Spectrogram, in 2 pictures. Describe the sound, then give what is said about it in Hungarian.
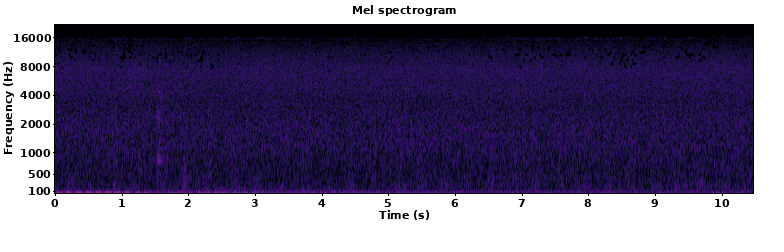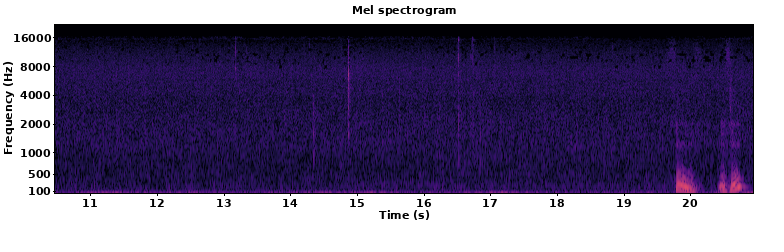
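Heavy rain falls as a faint, steady wash of hiss that continues unbroken from start to finish. “Hogy eshet ennyi eső?”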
